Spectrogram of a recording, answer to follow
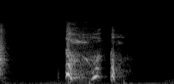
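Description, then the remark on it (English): Two quick coughs, the first harsher and longer, the second a shorter follow-up, with silence around them and no talking. “Sorry, I was coughing.”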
